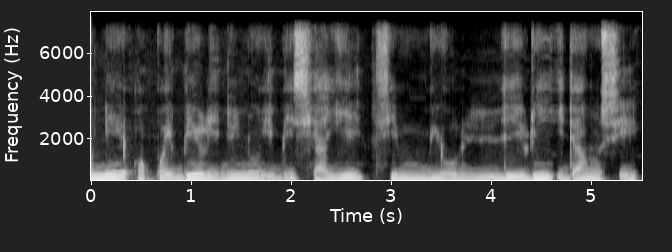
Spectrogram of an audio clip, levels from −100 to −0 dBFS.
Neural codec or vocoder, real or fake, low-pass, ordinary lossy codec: codec, 44.1 kHz, 7.8 kbps, Pupu-Codec; fake; 7.2 kHz; none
